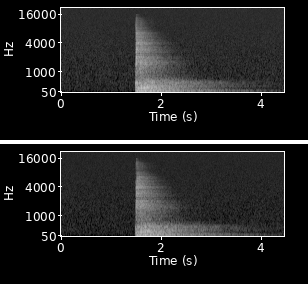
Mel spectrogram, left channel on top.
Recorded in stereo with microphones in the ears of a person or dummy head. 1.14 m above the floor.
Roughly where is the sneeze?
I don't hear a sneeze.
